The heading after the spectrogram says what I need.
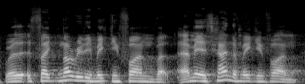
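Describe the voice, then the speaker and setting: A man co-hosting a casual podcast, asking questions with quick, excitable reactions. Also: on the high side. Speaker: podcast co-host.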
